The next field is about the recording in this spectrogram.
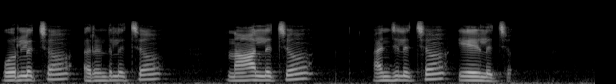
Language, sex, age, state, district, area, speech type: Tamil, female, 30-45, Tamil Nadu, Kallakurichi, rural, spontaneous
